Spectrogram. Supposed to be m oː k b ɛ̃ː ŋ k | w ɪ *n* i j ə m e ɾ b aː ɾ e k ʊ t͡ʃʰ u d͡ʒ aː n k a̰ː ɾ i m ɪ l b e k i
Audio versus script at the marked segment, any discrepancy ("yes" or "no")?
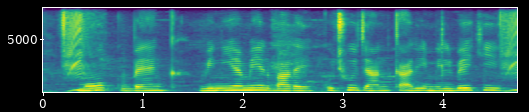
no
